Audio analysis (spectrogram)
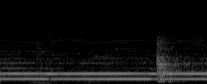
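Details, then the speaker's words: Land Rover Defender Td5 110 with VNT turbo, before tuning, heard close to the fuel pump: steady high electric whine at a fixed pitch; typical of a noisy non-genuine fuel pump. "tell me you've got a non- genuine fuel pump without telling me you've got a non- genuine fuel pump"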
